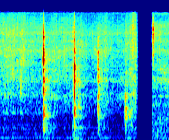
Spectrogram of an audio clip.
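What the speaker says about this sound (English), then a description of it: "After adding the seafood, go ahead and stir them all together" A spoon scrapes and knocks through seafood in a pot of okra stew, giving several distinct stirring strokes over a soft sizzle, with a brief dropout near the end.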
